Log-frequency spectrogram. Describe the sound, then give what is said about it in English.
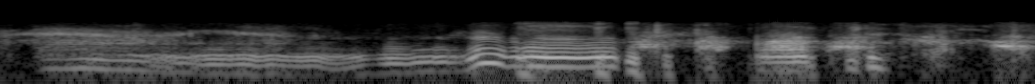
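A dog barks in the background, with a burst of loud harmonic barks and yelps around the middle, mixed into a steady murmur of other vocal sound. “Sorry about the dog barking in the background. Well, apparently even the puppy understands the idea and has something to add to it.”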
